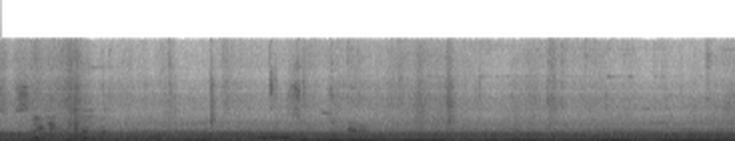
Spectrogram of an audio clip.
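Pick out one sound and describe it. A train rumbles steadily along the rails from inside the cab.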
